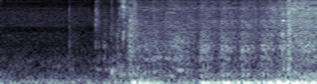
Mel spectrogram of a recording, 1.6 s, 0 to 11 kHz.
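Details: 2013 Honda Odyssey restarted with codes cleared after a cylinder 3 misfire (coil suspected): a quick crank catches cleanly into a firm, even rumble with no misfires counted: normal engine start.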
